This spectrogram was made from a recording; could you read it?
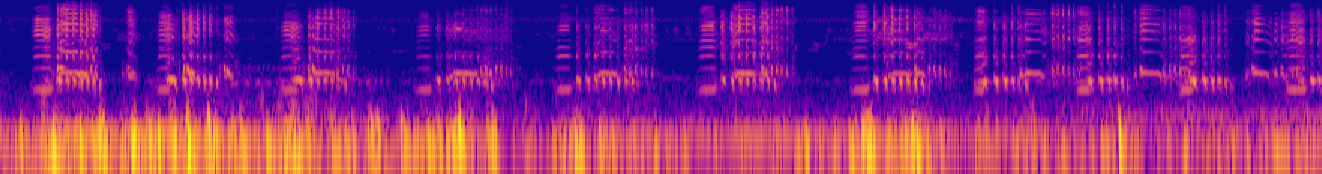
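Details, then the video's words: Florida sandhill cranes crying at night: loud, rolling, rattling bugles in long bursts, repeated one after another with short gaps, over a low background hum. "night sound cries of the FL sandhill cranes"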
